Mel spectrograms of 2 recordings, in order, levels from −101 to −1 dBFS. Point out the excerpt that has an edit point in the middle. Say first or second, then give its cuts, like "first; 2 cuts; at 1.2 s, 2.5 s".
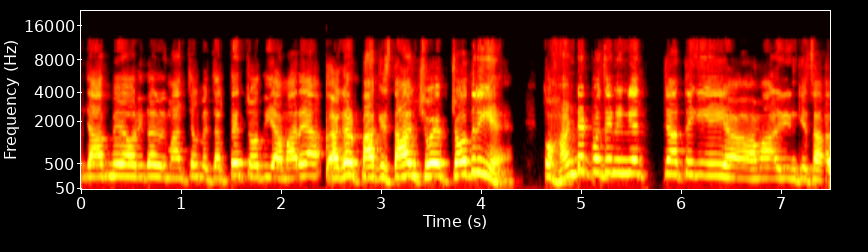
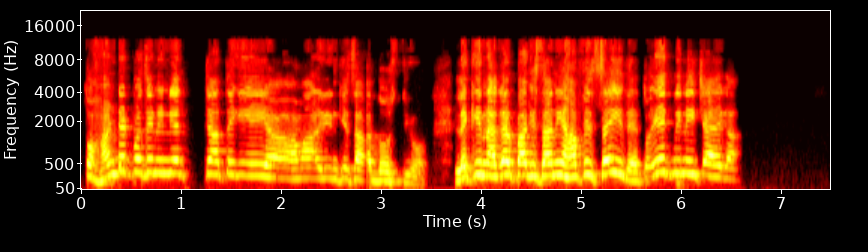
first; 1 cut; at 2.5 s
